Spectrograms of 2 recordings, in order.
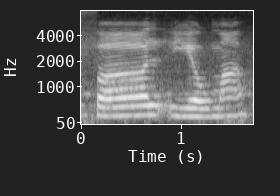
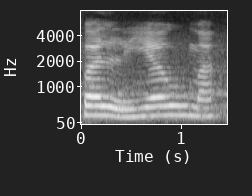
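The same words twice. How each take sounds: First: फाल यौमा with the first a drawn out to faal; wrong long vowel. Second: फल यौमा slowly, short fa closed straight onto lam; correct short vowel. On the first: Teacher shows students the mistake, long-vowel misreading. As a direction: stretch the alif in फाल यौमा. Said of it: "पढ़ने की बजाय क्या पढ़ेंगे". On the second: Teacher gives students the correct reading, slow short-vowel recitation. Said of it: "क्या पढ़ेंगे". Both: Shown as a demonstration.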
